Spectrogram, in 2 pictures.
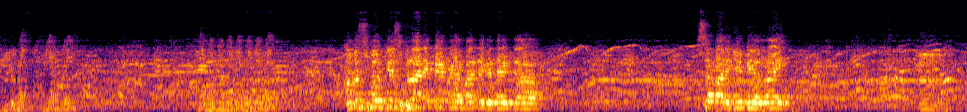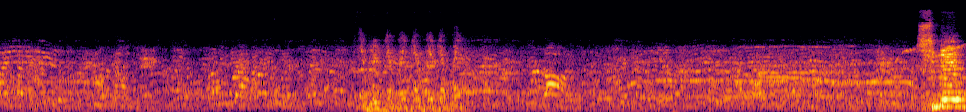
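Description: A crowd cheers and shouts in a crowded room.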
